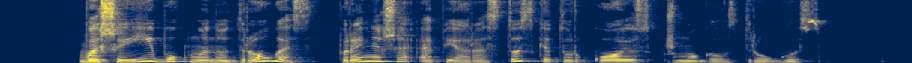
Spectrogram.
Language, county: Lithuanian, Vilnius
